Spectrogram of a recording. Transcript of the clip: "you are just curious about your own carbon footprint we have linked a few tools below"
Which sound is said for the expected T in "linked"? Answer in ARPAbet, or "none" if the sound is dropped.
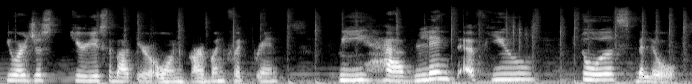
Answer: T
